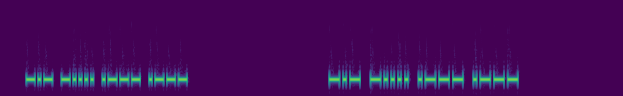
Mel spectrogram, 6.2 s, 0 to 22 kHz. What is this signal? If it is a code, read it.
Morse code, heard as a keyed tone, about 45 wpm, 700 Hz. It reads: K6JJ K6JJ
